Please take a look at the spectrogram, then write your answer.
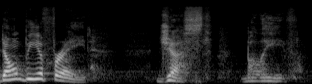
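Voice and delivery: almost whisper it, slowly, to comfort; a gentle murmur of comfort; hushed reassurance. Acted. Jesus's words to Jairus.

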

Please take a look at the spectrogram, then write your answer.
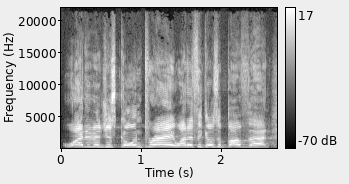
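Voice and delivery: loud, high anguished questioning; self-reproach. Acted. Acting Peter berating himself.

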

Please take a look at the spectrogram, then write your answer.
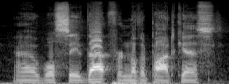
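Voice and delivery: ordinary delivery

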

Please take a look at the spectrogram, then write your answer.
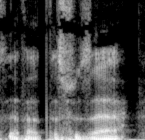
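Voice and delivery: usual speaking voice

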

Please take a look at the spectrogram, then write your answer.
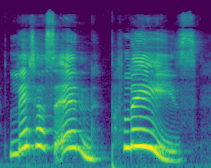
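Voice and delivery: high-pitched pleading Rat voice; small, high voice begging for shelter; crying out as Rat. A narrator's reading. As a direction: plead to be let in, high and urgent. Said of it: "cried the rat".

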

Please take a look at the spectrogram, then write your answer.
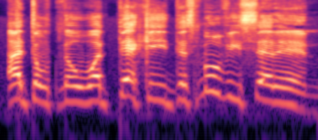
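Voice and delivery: imitating Sal. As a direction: play a bad actor at full volume. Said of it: "let's look at Sal's acting talent".

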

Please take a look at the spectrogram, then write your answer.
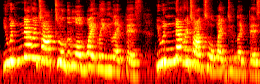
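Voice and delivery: loud indignant stress on never; indignant retort. Retold or imitated. She calls out the driver's unfair treatment, loud and indignant. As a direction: call him out with force. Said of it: "I'm like".

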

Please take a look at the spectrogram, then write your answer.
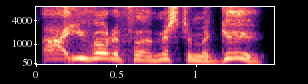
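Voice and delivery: high teasing cabbie voice; mocking taxi driver. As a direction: imitate the driver needling him.

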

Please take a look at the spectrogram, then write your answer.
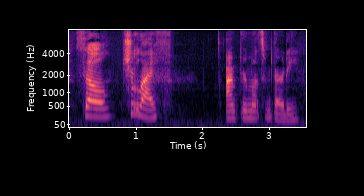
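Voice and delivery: ordinary delivery

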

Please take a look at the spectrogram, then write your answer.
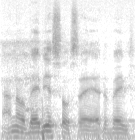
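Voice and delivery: very low, soft cooing; soothing baby talk. Acted. Preacher comforts a sad baby, low soothing baby talk.

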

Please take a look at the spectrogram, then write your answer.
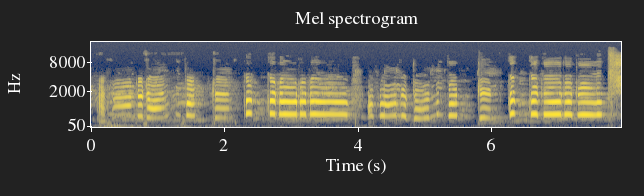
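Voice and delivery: high sing-song rooster crowing. Acted. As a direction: sing it proud like a little rooster. Rooster sings again.

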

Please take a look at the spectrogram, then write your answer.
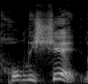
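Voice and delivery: high-pitched imitation of astonishment; mock amazed discovery. Someone on a dig who just found something, mock amazed.

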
